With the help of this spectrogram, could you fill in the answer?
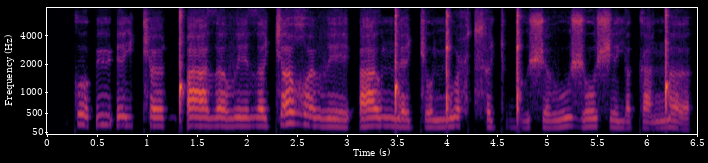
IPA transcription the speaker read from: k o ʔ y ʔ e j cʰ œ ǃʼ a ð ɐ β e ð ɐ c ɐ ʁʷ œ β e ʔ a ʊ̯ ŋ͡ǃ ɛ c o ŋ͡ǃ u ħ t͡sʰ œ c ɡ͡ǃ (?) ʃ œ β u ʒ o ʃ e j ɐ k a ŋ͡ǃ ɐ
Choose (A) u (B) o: A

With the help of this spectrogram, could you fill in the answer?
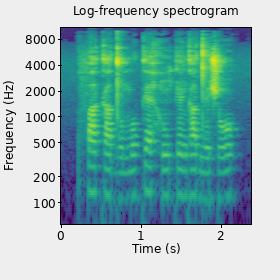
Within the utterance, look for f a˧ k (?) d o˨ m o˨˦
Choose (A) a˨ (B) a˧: A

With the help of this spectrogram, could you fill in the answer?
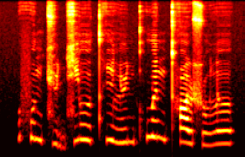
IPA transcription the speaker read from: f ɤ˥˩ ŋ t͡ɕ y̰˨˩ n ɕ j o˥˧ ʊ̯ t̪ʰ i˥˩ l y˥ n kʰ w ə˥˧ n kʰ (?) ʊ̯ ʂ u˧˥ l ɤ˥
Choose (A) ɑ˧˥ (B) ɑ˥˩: B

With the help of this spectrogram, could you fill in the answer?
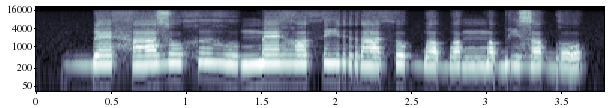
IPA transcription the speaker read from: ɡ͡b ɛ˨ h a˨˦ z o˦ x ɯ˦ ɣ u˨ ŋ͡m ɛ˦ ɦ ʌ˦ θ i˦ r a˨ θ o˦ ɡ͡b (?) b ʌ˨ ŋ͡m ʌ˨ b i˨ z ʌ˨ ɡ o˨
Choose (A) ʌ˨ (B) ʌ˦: A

